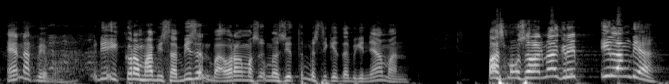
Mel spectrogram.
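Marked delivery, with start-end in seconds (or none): 4.9-6.6 loud, high storytelling burst; spring the surprise on the crowd; high and loud reveal; excited punchline. Acted.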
